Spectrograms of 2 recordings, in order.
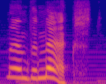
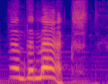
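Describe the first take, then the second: No difference in how they are said.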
